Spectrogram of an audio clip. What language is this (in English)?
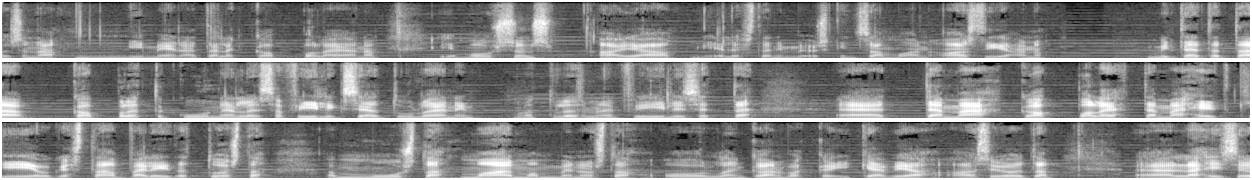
Finnish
